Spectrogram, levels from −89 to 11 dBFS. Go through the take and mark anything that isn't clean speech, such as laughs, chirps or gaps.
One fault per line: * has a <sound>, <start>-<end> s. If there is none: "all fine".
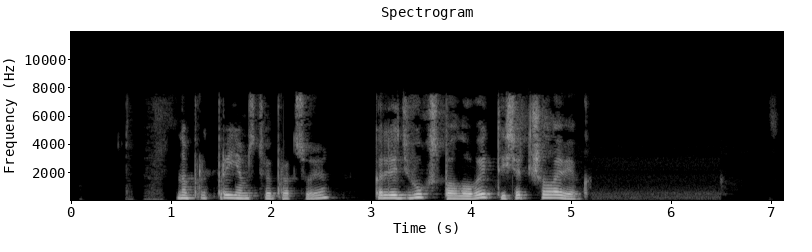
all fine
